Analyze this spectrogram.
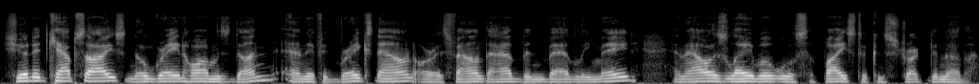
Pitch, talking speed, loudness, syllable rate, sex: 130 Hz, 180 wpm, -18 LUFS, 4.1 syllables/s, male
